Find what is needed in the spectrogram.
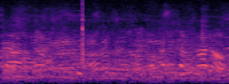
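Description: Spectators and players chattering, many voices overlapping with no single speaker standing out, and one sharp click a little under halfway through.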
